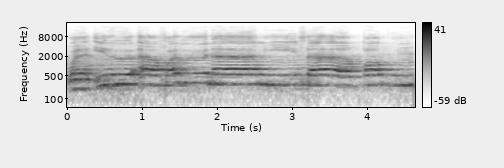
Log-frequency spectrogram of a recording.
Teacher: بطلع طرف لساني مع طرف أسناني العليا فقط، العليا فقط وليست السفلى، وبلطف شديد وبيسر شديد فيها رخاوة، فبقرأها وإذ أخذنا ميثاقكم، خلي بالك من القاف، ميثاقكم، وإذ · Term: الذال الساكنة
